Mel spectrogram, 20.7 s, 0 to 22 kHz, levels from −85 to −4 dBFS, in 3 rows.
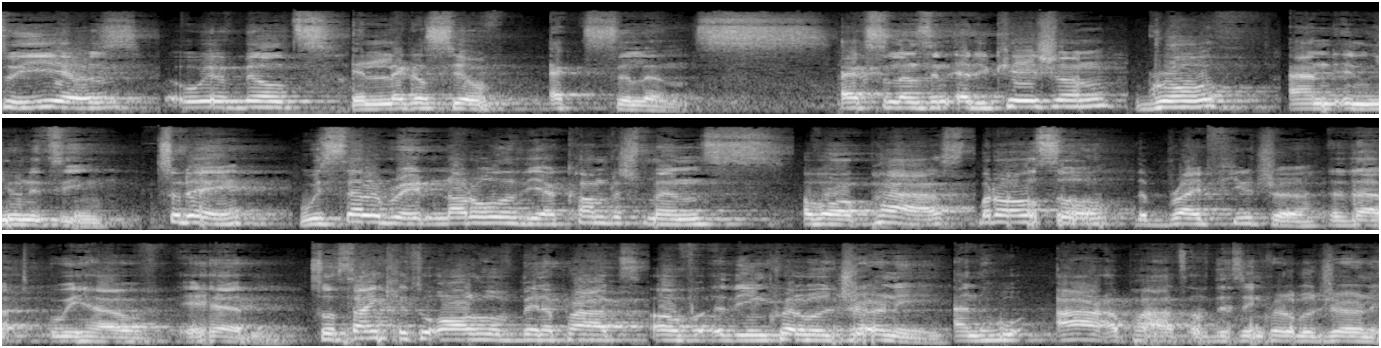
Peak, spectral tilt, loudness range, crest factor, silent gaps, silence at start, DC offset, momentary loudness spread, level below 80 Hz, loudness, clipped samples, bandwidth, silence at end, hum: -4 dBFS; -4 dB/octave; 1 LU; 12 dB; none; 0 s; under 0.1%; 6 LU; -52 dBFS; -15 LUFS; under 0.1%; 16.5 kHz; 0 s; none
